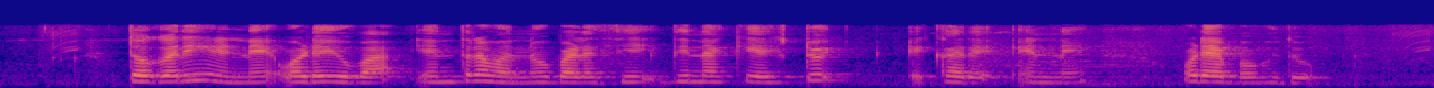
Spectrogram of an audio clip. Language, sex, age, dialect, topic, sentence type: Kannada, female, 18-24, Mysore Kannada, agriculture, question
